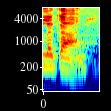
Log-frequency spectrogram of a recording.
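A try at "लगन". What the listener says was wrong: But Lagan, the A is pronounced longer.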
